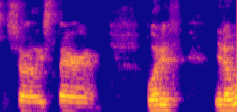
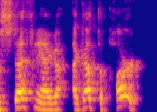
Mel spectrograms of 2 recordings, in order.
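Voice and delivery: higher-pitched, stumbling good news; retold thrilled announcement; excited announcement; 7 semitones higher than usual. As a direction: burst out with the news, pitch raised. Breaking good news to wife.

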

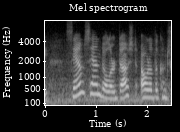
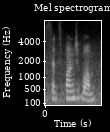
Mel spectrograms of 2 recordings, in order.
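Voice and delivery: ordinary delivery

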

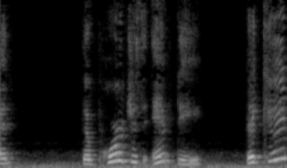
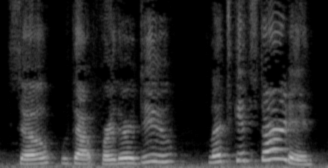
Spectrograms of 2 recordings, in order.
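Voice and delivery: plain reading voice

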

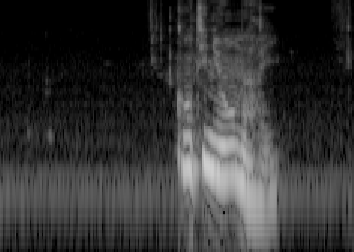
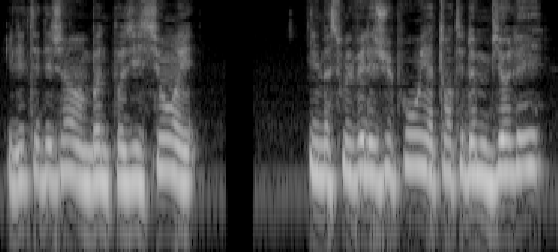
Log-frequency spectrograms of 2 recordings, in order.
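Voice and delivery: mild cry, pitched higher; a touch of a cry out, voice raised higher; 6 semitones higher than usual. Acted. Marie cries out her confession to Madeleine, a mild cry. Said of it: "cria Marie".

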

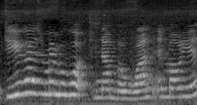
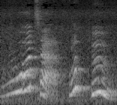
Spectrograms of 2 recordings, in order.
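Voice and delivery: excited cheer; 7 semitones higher than usual. Real, not acted. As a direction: celebrate the right answer. Praises child's answer.

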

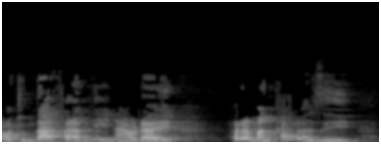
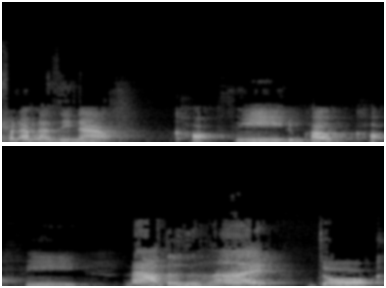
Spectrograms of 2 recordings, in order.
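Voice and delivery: ordinary talk, nothing marked

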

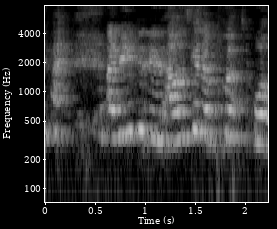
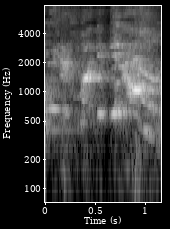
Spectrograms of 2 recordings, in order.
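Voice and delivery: loud laughing shout; laughing yell; 12 semitones higher, 8 dB louder than usual. Real, not acted. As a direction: shout it back through laughter. Yelling back, laughing.

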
